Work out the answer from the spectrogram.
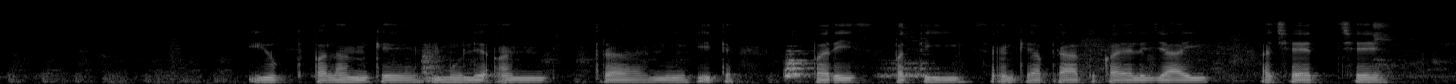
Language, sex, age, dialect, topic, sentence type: Maithili, female, 31-35, Southern/Standard, banking, statement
